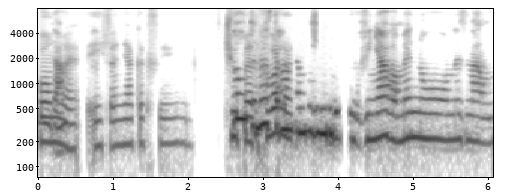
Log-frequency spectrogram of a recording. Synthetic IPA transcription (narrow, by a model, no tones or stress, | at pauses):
bnaɛisɐɲʲakɐksɛ | t͡ʃuooɛɛd̪nasɾɐnanɛmɔʒɛmd̪ɐpiob̪viɲʲavɐmɛnonɛznam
